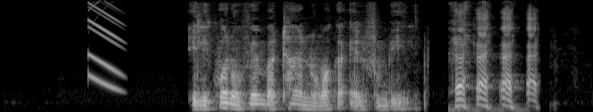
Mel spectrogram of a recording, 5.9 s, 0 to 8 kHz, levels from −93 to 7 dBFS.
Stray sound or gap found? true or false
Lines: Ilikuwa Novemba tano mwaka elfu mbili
true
